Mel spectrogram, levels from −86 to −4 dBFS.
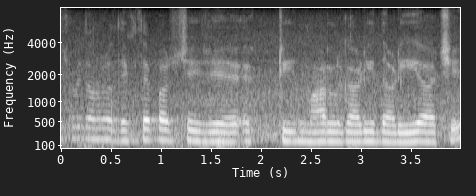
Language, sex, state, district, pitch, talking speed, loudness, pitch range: Bengali, male, West Bengal, Jhargram, 155 Hz, 165 wpm, -15 LUFS, 150-175 Hz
